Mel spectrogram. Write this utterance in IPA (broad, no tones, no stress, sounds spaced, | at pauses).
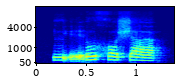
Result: lʲ ḛ ɾ ʊ x ɔ ʃ a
